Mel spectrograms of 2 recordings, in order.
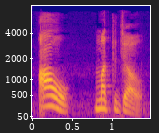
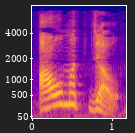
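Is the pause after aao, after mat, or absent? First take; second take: after aao; none. First: There is a pause after aao. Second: It is said with no pause.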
